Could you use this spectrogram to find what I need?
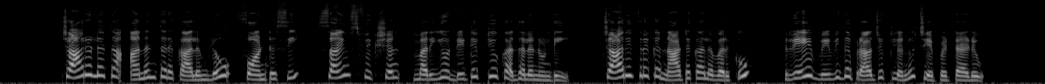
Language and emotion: Telugu, neutral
